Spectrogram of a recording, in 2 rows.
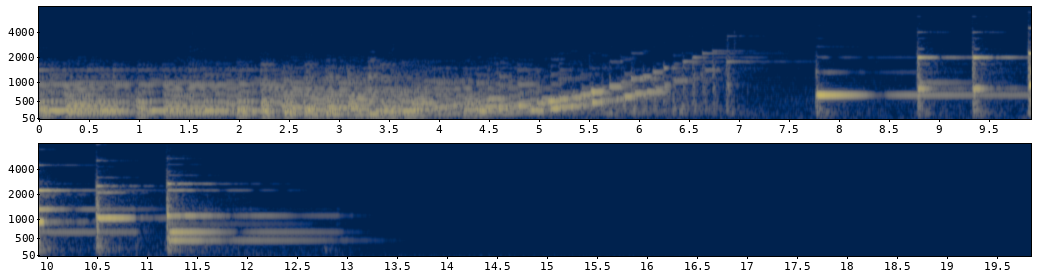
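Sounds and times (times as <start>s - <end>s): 
piano piece Allegretto tranquillo: 0.0s - 13.2s.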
